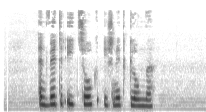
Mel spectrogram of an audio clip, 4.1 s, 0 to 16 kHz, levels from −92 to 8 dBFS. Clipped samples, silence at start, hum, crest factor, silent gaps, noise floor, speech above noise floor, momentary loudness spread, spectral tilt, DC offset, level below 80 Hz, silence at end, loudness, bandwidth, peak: under 0.1%; 0.75 s; none; 18 dB; none; -59 dBFS; 38 dB; 10 LU; -5 dB/octave; under 0.1%; -76 dBFS; 1.05 s; -22 LUFS; 11.5 kHz; -6 dBFS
